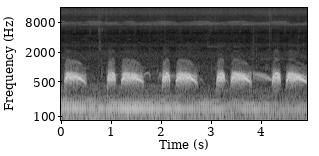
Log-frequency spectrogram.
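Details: Fierce-voiced decoy spotted dove. The coos come in paired phrases: a short note, then a longer one that falls slightly at the end. The phrases repeat about once a second over a low hum.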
